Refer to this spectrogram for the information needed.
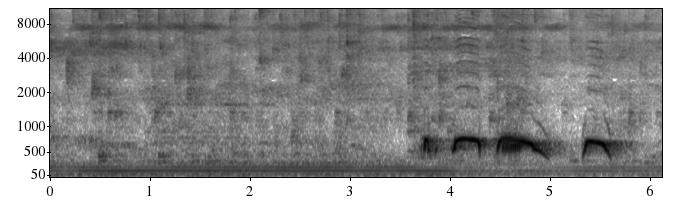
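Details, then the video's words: Spotted dove call meant to lure and stimulate other doves. After three quiet seconds, one phrase of four soft, hollow coos follows, including a drawn-out falling note and a short final coo, over a faint constant hum. "Tiếng Cu Gáy GọI, Cu Thúc, Cu Gù liên tục không tạp âm, kích bổi hiệu quả"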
